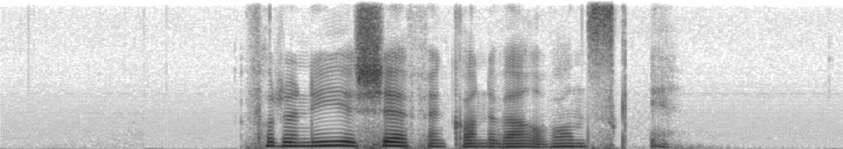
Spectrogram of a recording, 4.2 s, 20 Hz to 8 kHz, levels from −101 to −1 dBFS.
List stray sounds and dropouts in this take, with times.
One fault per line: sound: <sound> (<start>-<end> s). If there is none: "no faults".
sound: dropout (3.1-3.3 s)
